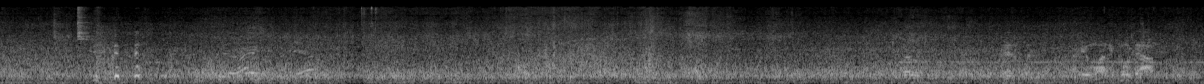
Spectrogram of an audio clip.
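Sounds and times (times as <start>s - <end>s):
water lapping against rocks: 0.0s - 12.0s
wind: 0.0s - 12.0s.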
